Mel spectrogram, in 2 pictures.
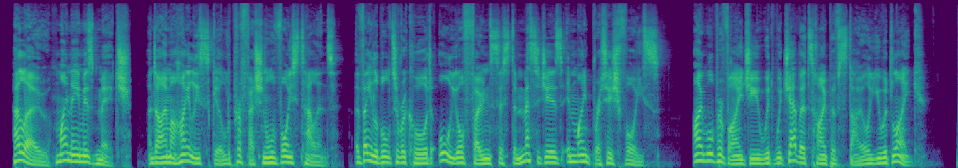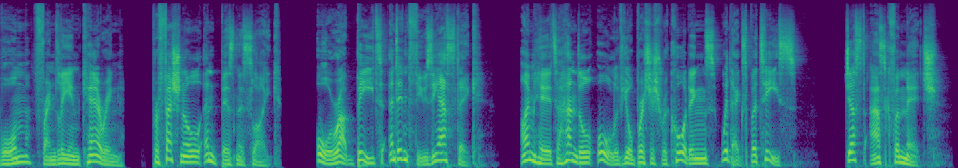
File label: British Male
